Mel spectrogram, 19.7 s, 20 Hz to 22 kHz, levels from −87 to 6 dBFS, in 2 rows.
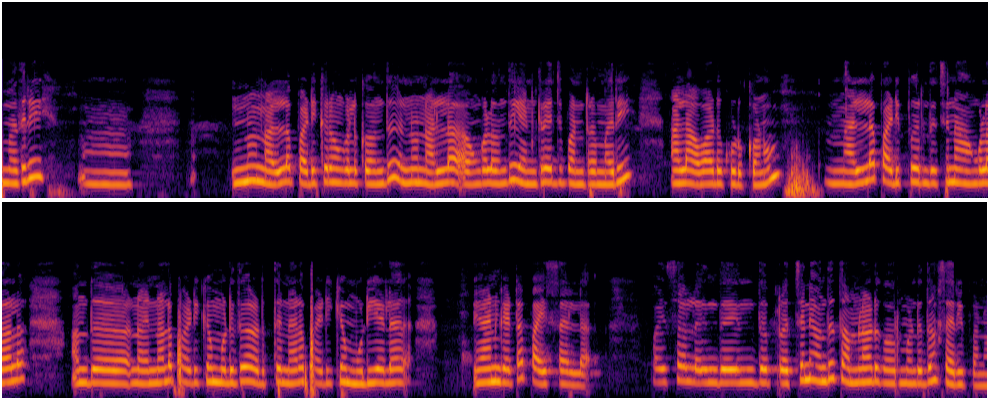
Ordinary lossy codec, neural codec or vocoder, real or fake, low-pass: none; none; real; 7.2 kHz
